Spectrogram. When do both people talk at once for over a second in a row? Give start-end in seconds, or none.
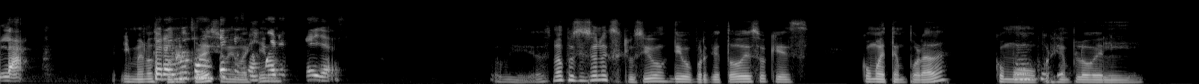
1.5-2.8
